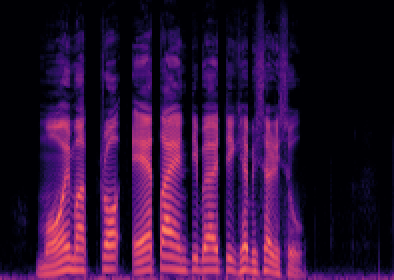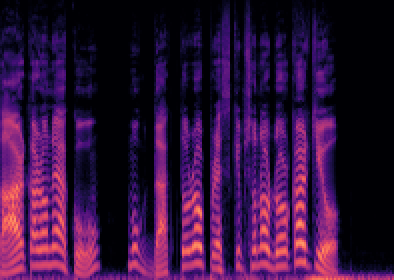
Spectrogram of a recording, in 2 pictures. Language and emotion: Assamese, angry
